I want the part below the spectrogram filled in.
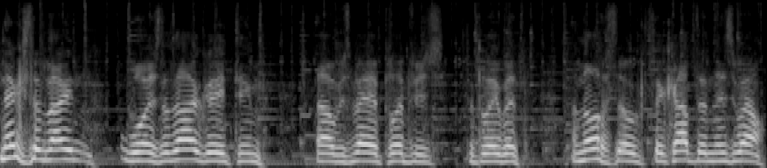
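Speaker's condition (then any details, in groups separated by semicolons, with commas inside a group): Motor neurone disease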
